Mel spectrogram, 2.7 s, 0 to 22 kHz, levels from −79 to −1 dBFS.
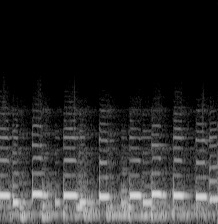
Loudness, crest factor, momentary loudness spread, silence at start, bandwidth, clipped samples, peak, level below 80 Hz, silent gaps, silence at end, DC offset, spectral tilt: -21 LUFS; 10 dB; 3 LU; 0 s; 4.6 kHz; under 0.1%; -10 dBFS; -42 dBFS; none; 0 s; under 0.1%; -10.5 dB/octave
